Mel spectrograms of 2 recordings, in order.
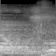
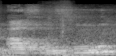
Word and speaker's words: Arrojo: C'est effectivement Olivier Arrojo. Alors je dis ça parce que souvent les gens m'appellent Arrojo ou parfois Arroyo.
